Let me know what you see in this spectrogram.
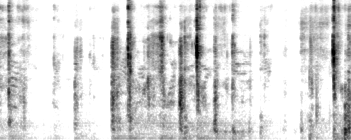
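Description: Close-miked chewing of a mouthful of rice and beef curry: irregular wet smacks and clicks of the mouth, busiest in the middle and again near the end.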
